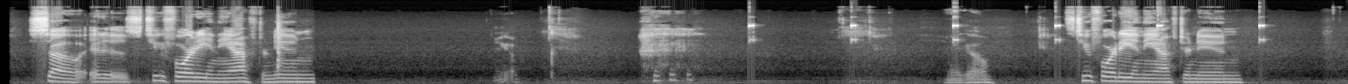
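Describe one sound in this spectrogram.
A young woman speaks close by, with strain in her voice.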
